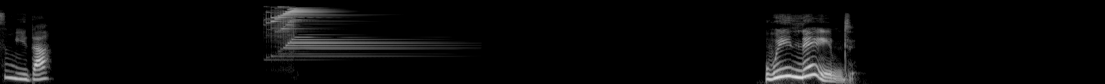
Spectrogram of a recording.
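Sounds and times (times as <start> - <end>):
bell-like chime ringing: 2.6 - 4.9.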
